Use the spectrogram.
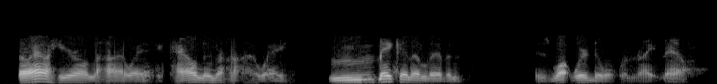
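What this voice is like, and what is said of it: Hoarse, froggy voice. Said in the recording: “my voice sounds a little bit froggy”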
